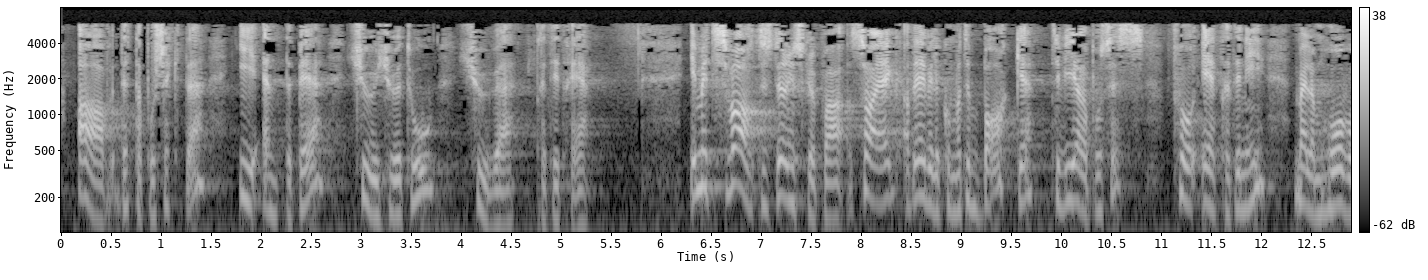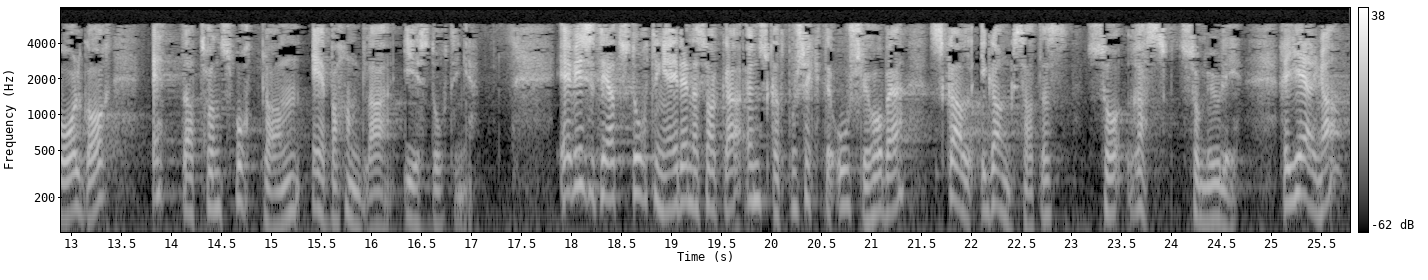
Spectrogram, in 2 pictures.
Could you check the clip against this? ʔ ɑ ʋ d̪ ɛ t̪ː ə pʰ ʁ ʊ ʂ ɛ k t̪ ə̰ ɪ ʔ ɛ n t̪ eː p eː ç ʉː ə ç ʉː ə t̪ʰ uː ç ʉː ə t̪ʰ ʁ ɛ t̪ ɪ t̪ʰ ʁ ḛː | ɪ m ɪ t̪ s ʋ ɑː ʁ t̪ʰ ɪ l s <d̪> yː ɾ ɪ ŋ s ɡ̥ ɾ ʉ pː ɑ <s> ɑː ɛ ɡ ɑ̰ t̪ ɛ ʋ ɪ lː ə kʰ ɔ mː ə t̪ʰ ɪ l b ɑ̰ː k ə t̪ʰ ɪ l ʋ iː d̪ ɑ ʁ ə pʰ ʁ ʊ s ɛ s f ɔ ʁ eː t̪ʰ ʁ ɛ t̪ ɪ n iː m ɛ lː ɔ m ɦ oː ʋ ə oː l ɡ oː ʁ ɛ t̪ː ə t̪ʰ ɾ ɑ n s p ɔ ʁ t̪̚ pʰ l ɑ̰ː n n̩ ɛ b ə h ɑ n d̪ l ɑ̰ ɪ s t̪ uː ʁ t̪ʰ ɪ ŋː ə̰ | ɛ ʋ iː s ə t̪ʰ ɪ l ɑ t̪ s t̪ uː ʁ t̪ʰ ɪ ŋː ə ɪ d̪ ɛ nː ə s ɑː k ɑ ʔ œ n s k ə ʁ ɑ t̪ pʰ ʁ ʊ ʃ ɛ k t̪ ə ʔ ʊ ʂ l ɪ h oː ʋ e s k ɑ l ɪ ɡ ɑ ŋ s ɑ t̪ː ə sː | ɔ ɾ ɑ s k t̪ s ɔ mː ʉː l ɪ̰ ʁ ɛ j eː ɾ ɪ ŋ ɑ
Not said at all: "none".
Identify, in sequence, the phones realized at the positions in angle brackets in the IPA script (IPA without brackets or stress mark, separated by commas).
t̪, s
